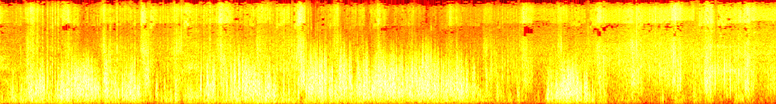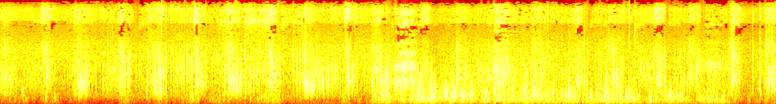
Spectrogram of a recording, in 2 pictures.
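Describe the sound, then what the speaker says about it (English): Gusty wind blowing outdoors across a yard beside a long driveway, a loud, steady broadband rush that buffets the microphone, with occasional crunching steps and no voices. "We'll go out where the wind's blowing."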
